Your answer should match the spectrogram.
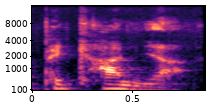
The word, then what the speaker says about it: picanha: So the cut of meat I chose is a picanha. Well, that's how it's pronounced.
